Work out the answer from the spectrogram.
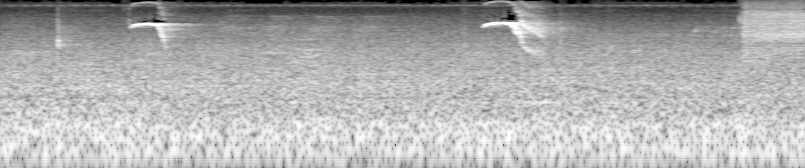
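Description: Two short, high bird calls about two and a half seconds apart, each a whistle that sweeps sharply downward, over a steady outdoor hiss. A brief rush of hiss comes in near the end.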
